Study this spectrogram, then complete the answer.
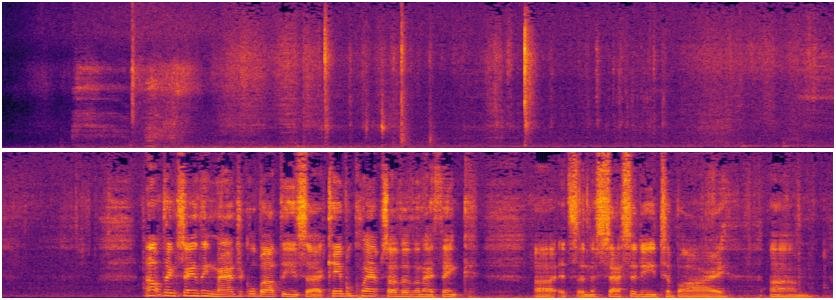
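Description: Small parts click and rattle as hands work on them.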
